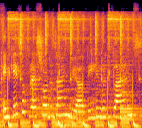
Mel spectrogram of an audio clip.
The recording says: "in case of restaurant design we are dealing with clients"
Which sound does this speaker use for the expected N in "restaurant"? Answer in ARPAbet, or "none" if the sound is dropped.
none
